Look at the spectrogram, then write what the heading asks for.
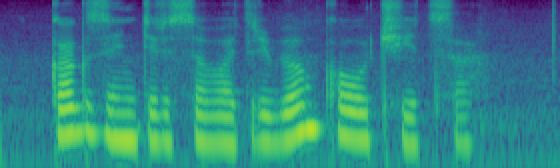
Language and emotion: Russian, neutral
